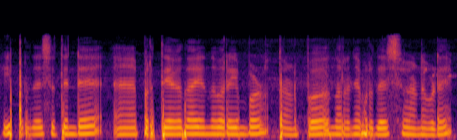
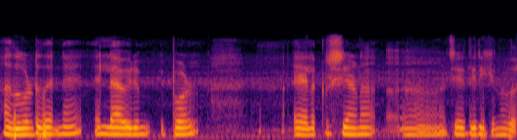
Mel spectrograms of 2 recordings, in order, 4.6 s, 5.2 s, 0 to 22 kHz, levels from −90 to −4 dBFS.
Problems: none marked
